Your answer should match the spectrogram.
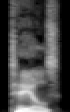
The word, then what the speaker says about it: Thales: Greek philosopher Thales pronounced tales reflecting its pronunciation in French from thomson-csf in December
